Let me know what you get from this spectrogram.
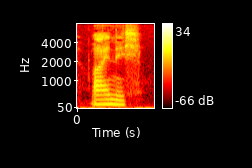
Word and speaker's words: Weinig: Günther Werner Wolfgang Weining. – Ja, Weinig hedder han faktisk. – Weinig? – Ja, altså man staver det med G, men man udtaler det som ich, Weinig.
